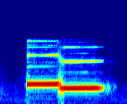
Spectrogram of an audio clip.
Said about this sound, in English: All right, that's the second bell, and as usual, I got lots more stuff to talk about, but it can wait for another time.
